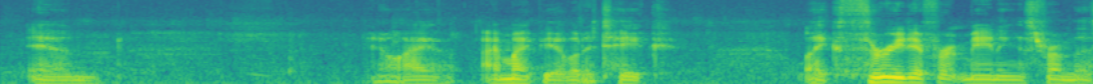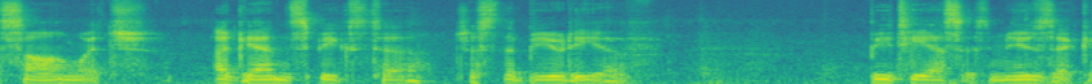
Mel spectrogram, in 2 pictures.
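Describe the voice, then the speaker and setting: Speaking at a moderate pace with long, frequent pauses, a man with a fairly low pitch uses ordinary pitch variation over noticeable background noise. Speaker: reaction video youtuber. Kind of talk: casual reaction commentary. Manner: halting.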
